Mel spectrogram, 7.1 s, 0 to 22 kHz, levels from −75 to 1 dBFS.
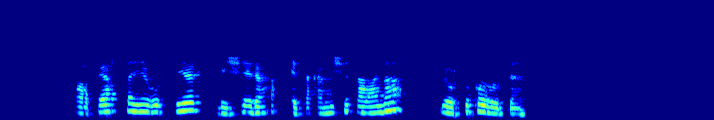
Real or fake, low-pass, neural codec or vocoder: fake; 3.6 kHz; codec, 16 kHz, 4 kbps, X-Codec, HuBERT features, trained on balanced general audio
